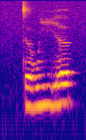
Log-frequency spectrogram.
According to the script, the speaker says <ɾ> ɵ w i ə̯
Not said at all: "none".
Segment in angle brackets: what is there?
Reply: t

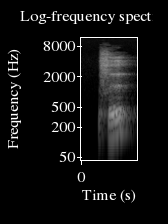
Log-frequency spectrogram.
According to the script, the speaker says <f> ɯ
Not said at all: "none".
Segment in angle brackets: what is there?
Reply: f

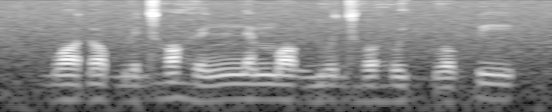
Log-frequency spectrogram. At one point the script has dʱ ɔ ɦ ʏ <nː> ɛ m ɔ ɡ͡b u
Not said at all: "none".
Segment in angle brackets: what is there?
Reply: nː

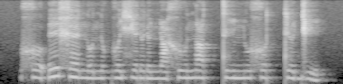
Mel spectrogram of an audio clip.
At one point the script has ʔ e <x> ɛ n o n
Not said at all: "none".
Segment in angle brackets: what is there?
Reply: x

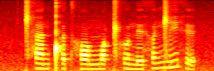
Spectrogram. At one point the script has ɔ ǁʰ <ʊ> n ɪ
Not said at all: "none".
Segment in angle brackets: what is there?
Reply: ʊ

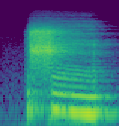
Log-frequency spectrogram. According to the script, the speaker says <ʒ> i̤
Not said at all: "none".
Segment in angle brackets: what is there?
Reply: ʃ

